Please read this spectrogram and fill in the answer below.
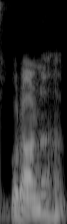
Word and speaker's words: purana: When you do the part, the purano becomes purana. Purana. is the way you pronounce it in the part.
